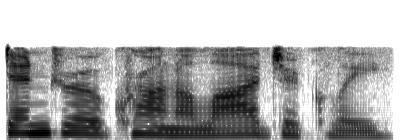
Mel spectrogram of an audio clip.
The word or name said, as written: dendrochronologically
